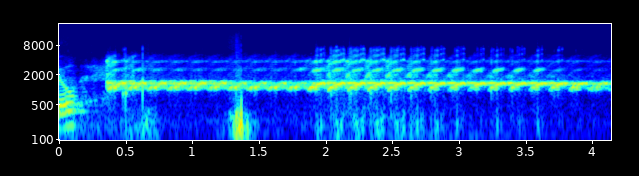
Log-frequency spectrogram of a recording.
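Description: Ring Spotlight Cam's built-in security siren, set off from the phone app, sounding a loud, rapidly warbling electronic tone that starts a moment in and keeps going.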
